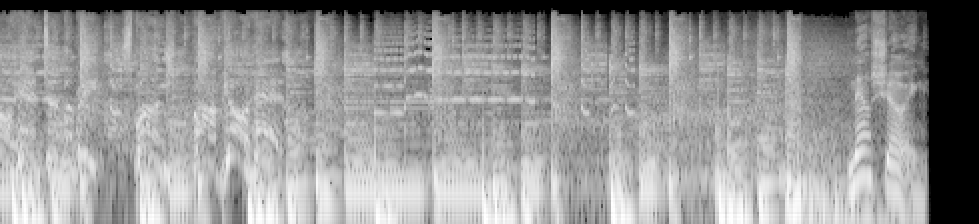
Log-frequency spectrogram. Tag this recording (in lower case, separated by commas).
music, speech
